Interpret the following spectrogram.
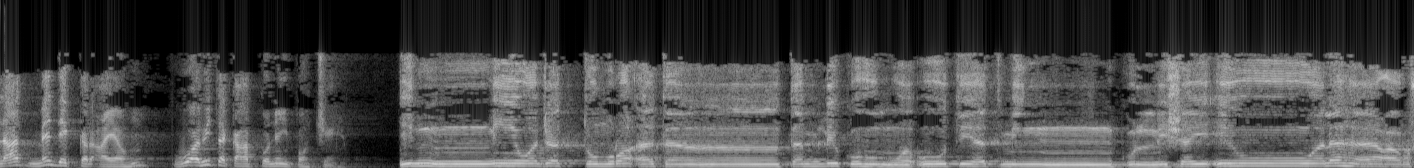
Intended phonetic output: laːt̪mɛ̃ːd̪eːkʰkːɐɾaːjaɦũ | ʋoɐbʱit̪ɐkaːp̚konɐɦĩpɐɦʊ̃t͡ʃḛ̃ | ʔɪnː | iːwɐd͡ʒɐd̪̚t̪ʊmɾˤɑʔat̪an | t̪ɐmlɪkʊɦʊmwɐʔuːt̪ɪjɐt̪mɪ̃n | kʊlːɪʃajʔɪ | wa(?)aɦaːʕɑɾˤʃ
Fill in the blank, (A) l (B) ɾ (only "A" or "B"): A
